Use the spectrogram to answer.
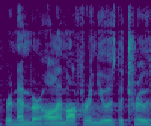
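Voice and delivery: low, soft Morpheus voice; Lawrence Fishburne impression. Preacher voicing Morpheus to Neo, low and soft. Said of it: "Lawrence Fishburne impression".

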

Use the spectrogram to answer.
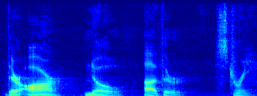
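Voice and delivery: slow, word-by-word, sinking at the end; solemn slow pronouncement. Acted. Aslan answering Jill about another stream, slow and solemn.

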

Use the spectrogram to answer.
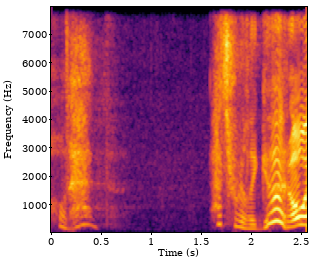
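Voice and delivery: ordinary talk, nothing marked

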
